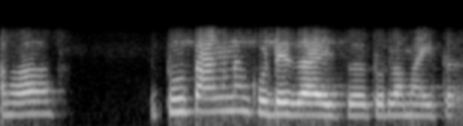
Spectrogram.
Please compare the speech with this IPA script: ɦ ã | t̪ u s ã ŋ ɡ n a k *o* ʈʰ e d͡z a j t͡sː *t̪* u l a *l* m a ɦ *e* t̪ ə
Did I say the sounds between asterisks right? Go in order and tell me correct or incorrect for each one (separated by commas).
incorrect, correct, incorrect, incorrect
